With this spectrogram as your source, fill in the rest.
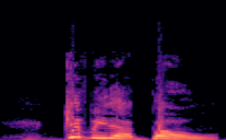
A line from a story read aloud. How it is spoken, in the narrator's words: yelled Wolf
